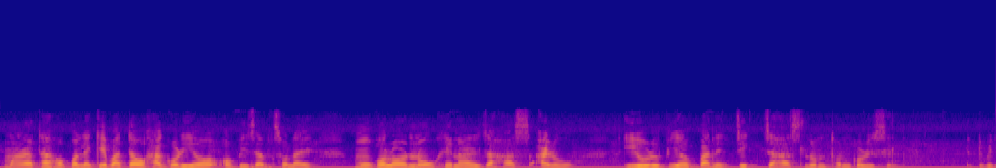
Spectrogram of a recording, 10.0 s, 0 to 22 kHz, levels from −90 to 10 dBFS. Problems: background sounds at intervals, background conversations at intervals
